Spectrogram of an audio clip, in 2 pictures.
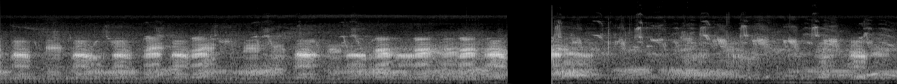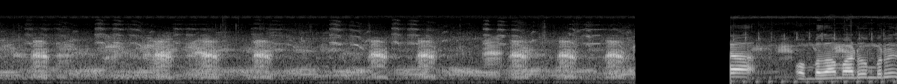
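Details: Chorus of large yellow frogs gathered in their hundreds in a paddy field by Elookkara ferry junction, appearing one morning after rain. Rapid, clipped croaks repeat in steady overlapping pulses, broken by two short cuts to silence.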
